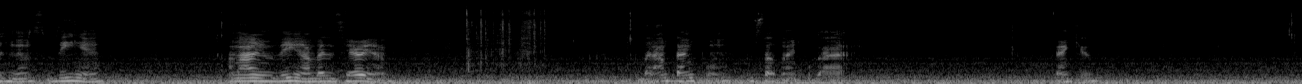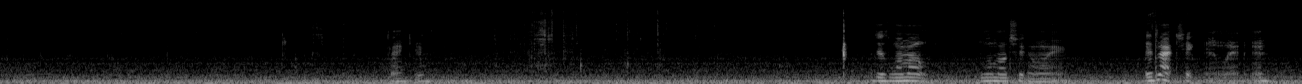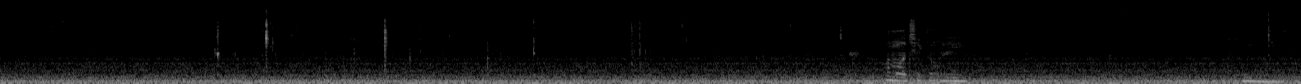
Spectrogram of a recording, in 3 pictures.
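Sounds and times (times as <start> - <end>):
low car cabin hum: 0.0 - 39.0
person chewing with crunches: 9.6 - 10.6, 11.2 - 17.0, 17.6 - 21.7, 26.1 - 34.8.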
